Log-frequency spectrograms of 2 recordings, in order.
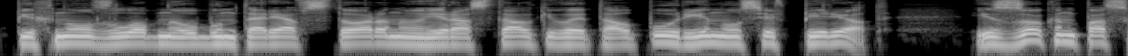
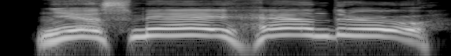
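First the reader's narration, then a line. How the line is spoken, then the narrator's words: Yelled. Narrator (Russian): заорал Финли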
